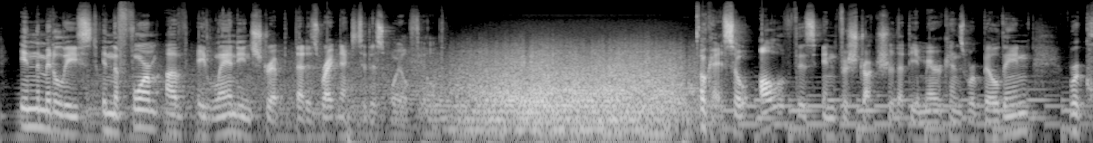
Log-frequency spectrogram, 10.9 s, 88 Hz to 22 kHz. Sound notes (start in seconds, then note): 4.2 plane engine revving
